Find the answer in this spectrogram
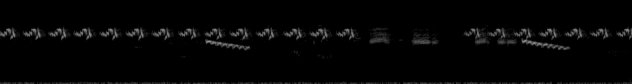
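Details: Slender-billed babbler in Kaziranga National Park with a fast run of sharp, looping chirps, about four per second. Two falling whistles cut in partway through. Brief rustling breaks the series in the middle.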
